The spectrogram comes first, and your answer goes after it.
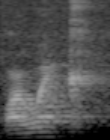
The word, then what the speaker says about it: Warwick: way and when they try to pronounce it phonetically all over New England. So it's Warwick, but it's Reading, not Reading.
